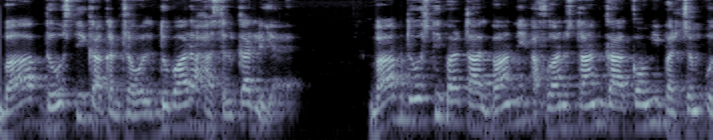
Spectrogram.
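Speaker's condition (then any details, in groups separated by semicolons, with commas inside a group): No condition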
